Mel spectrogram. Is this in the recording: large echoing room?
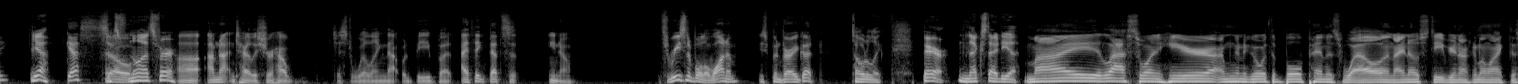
no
